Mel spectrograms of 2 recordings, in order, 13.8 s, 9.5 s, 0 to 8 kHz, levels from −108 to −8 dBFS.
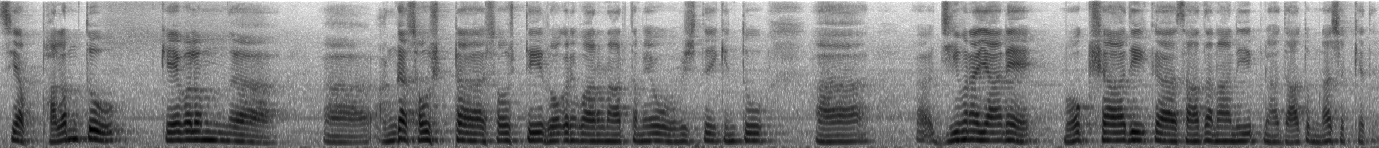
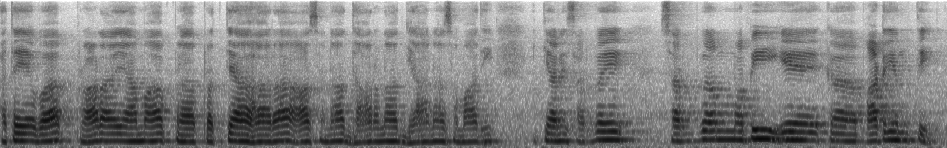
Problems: constant background noise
